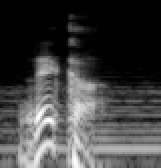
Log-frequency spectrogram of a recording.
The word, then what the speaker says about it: Reka: well demo alley today we're playing Rea and it's pronounced like that it should be pronounced like that it is that it's Rea uh it is a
